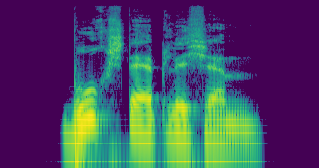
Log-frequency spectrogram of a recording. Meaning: strong dative masculine/neuter singular of buchstäblich
- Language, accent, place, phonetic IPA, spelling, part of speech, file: German, Germany, Berlin, [ˈbuːxˌʃtɛːplɪçm̩], buchstäblichem, adjective, De-buchstäblichem.ogg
